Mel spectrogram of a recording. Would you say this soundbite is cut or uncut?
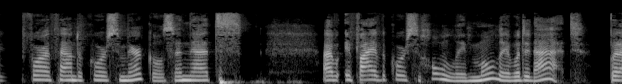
cut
